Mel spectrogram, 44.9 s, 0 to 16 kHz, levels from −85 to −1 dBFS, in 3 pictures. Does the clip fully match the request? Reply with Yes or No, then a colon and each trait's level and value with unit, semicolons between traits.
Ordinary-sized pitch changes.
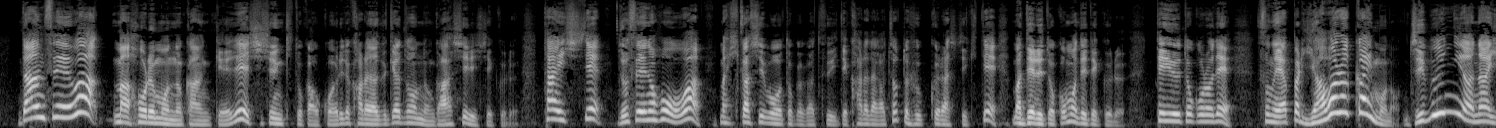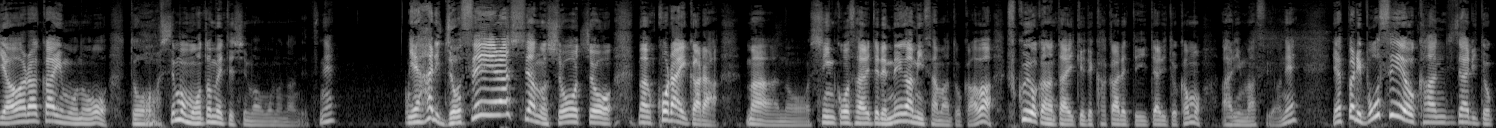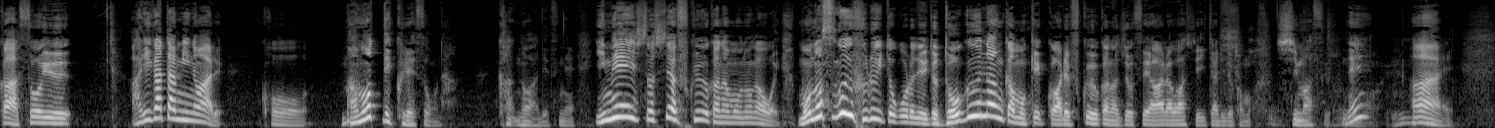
No: wide, 9.0 semitones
